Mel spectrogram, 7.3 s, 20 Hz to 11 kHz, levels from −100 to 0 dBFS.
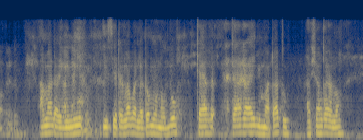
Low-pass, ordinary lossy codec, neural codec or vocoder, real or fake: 7.2 kHz; none; codec, 16 kHz, 2 kbps, FreqCodec, smaller model; fake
